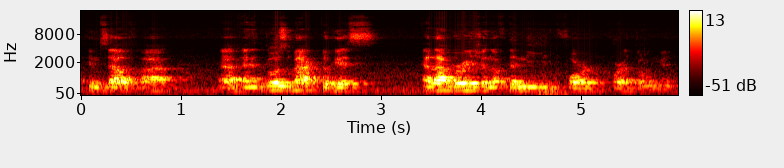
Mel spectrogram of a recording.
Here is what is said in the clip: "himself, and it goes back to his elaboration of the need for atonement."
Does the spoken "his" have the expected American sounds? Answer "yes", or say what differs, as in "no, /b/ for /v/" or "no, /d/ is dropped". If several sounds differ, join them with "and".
no, /s/ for /z/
